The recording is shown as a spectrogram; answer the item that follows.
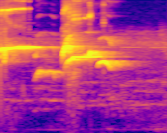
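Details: Oriental magpie-robin lure song for attracting other magpie-robins: a steady high whistle, then a loud burst of slurred, sliding notes that trails off.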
